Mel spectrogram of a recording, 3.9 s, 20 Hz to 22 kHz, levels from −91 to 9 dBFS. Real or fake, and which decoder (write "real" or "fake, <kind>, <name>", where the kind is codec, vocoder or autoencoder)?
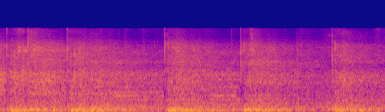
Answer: fake, autoencoder, DAC-VAE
